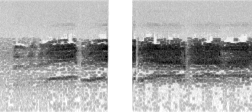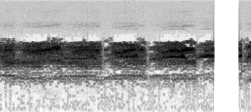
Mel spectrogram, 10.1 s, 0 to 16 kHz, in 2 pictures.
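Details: Feeding-time begging by peregrine falcon chicks over five weeks old, UC Berkeley nest cam, 18 May 2023: long grating screams running almost nonstop, broken by two brief silent gaps.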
